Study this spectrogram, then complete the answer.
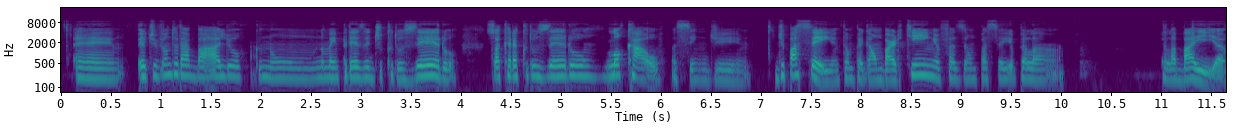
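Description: A bright, sharp tone carries fairly even intonation at a fairly slow pace, the sound dry and close with no echo. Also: woman, medium pitch for a woman. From Brazil. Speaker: podcast guest. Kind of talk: casual chat.

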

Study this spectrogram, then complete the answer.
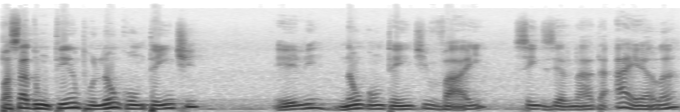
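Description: A man speaks at a very slow pace with a medium pitch and ordinary pitch variation. His tone is dark and mellow. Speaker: radio host. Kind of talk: radio commentary monologue.

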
